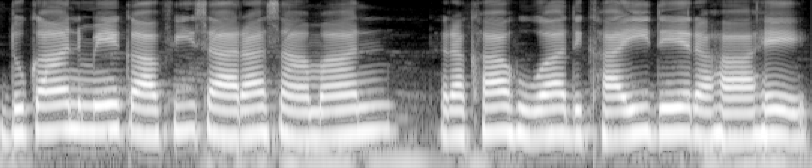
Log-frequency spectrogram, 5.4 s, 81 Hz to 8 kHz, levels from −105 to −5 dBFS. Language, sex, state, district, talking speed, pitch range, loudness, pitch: Hindi, female, Madhya Pradesh, Bhopal, 120 wpm, 195-215 Hz, -10 LUFS, 205 Hz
